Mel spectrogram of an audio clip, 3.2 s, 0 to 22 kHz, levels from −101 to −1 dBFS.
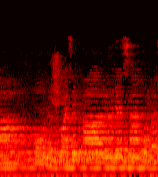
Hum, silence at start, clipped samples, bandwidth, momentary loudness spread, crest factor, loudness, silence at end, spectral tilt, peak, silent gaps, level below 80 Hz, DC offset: none; 0 s; under 0.1%; 10 kHz; 6 LU; 14 dB; -46 LUFS; 0 s; -6.5 dB/octave; -32 dBFS; none; -68 dBFS; under 0.1%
